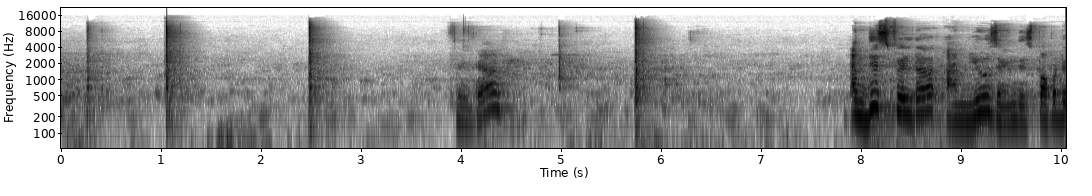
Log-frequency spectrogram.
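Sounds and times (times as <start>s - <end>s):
keyboard key presses: 0.2s - 1.4s, 2.5s - 2.8s, 4.8s - 6.4s.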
